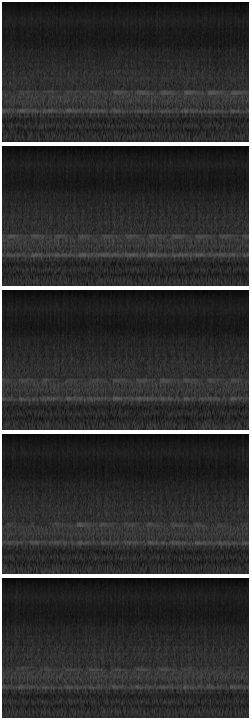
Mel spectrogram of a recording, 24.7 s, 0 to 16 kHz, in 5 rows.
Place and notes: Linhai Rd., Yuanli Township - in the railroad crossing
Traffic sound, The train runs through, Next to the tracks, in the railroad crossing, Bird sound
Zoom H2n MS+XY +Spatial audio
